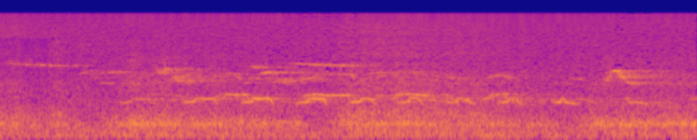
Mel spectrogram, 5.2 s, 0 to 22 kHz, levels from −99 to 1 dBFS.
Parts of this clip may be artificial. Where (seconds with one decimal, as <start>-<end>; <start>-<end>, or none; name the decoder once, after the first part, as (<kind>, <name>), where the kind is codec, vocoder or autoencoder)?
none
